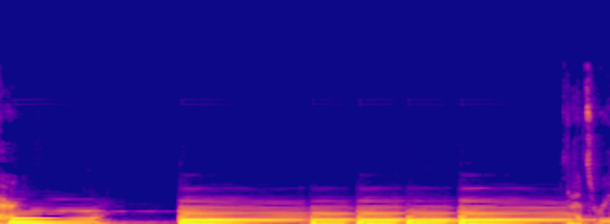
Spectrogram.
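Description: Piano notes demonstrating a low pitch. One note fades out, and after a short pause a lower note is struck and then repeated about twice a second.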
